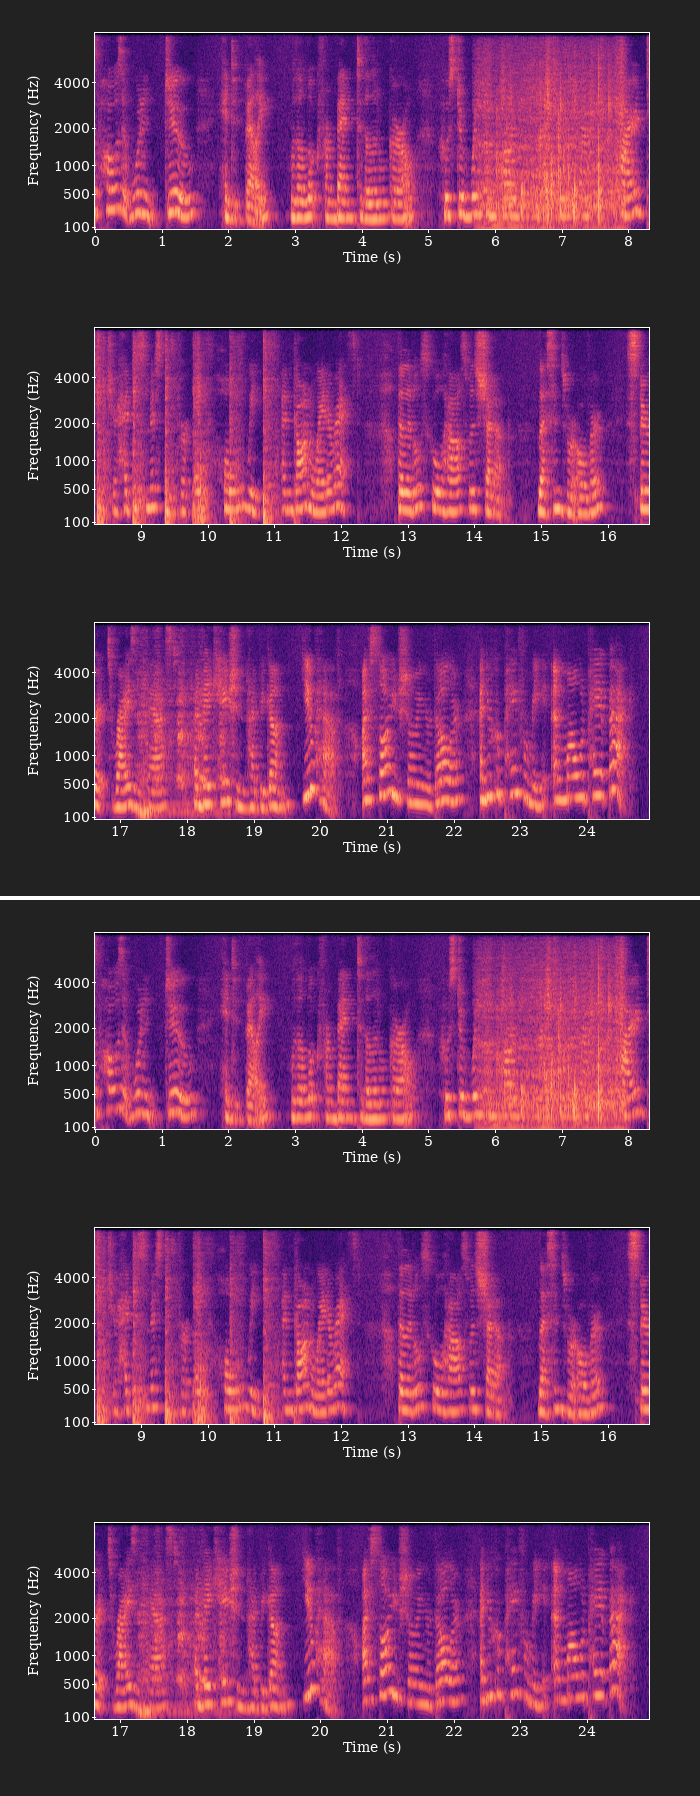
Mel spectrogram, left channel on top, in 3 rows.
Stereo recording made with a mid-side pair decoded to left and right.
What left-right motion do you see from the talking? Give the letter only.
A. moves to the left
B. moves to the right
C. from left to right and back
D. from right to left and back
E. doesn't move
E.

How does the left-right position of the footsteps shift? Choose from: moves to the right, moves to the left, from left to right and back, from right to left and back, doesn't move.
from left to right and back.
